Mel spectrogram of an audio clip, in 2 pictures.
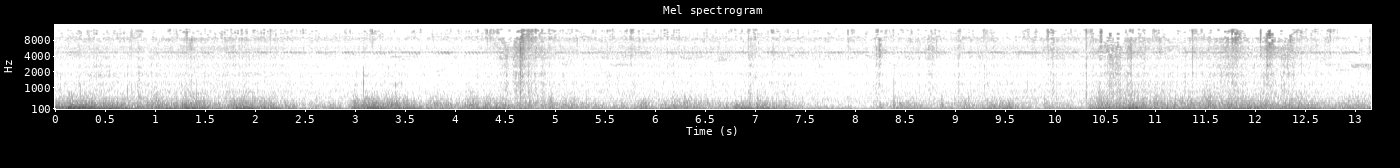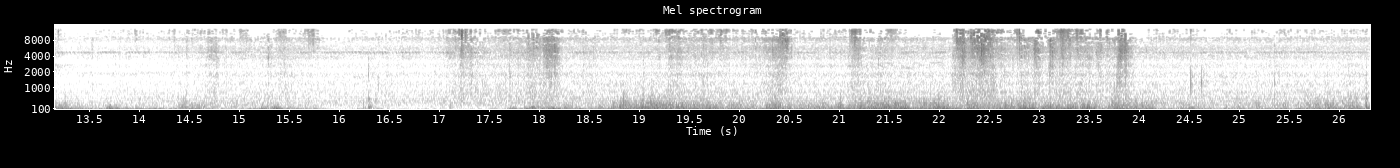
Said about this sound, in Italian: Però adesso c'è il vento, ti faccio sentire il suono della faggeta col vento.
